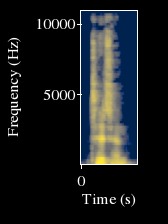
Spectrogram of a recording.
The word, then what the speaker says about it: titin: Titin. Titan. It's the what? Titan. Titin. Titan. You're wrong. It's not got an A. It's got an I. Anyway, I know. it's titin, the largest protein. It's like Titan.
